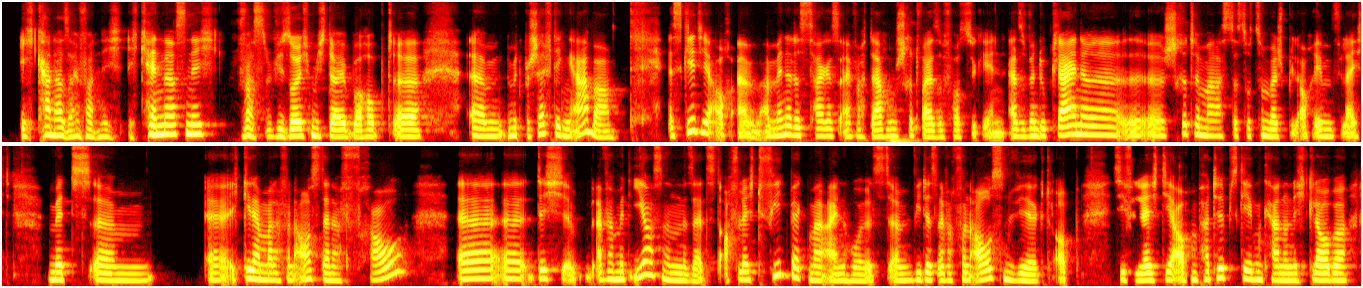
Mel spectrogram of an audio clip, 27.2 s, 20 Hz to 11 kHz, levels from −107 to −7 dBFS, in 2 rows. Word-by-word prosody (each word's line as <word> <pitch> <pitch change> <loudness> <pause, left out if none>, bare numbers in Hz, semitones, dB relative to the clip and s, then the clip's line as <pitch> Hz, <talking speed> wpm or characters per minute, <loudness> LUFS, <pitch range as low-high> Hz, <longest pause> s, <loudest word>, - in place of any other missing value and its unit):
„Ich 175 - -4
kann 205 -1 +4
das 185 -1 +3
einfach 165 -1 -3
nicht. 150 -1 -7
Ich - - -12
kenne 215 0 +6
das 215 +1 +1
nicht. 220 -1 +3 0.2
Was 170 -4 -2
wie 165 - +1
soll 170 +1 +8
ich 170 +1 0
mich 180 -1 0
da 160 -1 +5
überhaupt, 160 0 -1
äh, 155 0 +4 0.5
ähm, 170 -1 0
mit 185 +1 -1
beschäftigen?“ 195 0 -1
Aber, 145 - +1 0.5
es 180 +1 -5
geht 275 +2 +3
ja 250 - +2
auch, - - -3
ähm, - - 0
am 180 - -2
Ende 200 +2 +2
des 185 0 -1
Tages 175 -2 -1
einfach 160 0 -5
darum, 160 +3 0
schrittweise 155 -4 -1
vorzugehen. 150 - -6
Also, 165 0 0
wenn 170 0 +1
du 175 - -2
kleine, 200 +1 +5
äh, 90 0 -2
äh, - - -4
Schritte 220 - -2
machst, 175 -1 -3
dass 170 - -7
du 175 - -8
zum 180 +1 -3
Beispiel 160 0 -3
auch - - -5
eben 165 0 -1
vielleicht 80 - -5 0.4
mit, 175 0 0
ähm, 160 +2 -1 0.5
äh, - - -1
ich - - -9
gehe 210 - +7
da 190 - +5
mal 175 -1 +1
davon 170 0 -6
aus, 195 0 -2
deiner 165 -3 -1
Frau, 230 - -2 0.5
äh, 205 0 +3
äh, 235 - -10
dich 205 -1 0 0.3
einfach 190 +1 +1
mit 185 +4 0
ihr 280 +5 +2
auseinandersetzt, 170 - -3
auch - - -4
vielleicht 180 -1 -1
Feedback 270 -5 -1
mal 165 -2 +1
einholst, 155 -1 -2
ähm, 160 +1 -2
wie 175 - -1
das 175 -2 0
einfach 165 0 -2
von 175 0 -2
außen 200 +2 +1
wirkt. 150 -2 -1
Ob - - -5 0.3
sie 180 - -2
vielleicht 165 0 +2
dir 185 0 +3
auch - - -1
'n - - +1
paar 185 +1 -2
Tipps 225 +2 +2
geben 190 -3 +2
kann. 165 -1 0
Und 160 - +1
ich 165 0 -4
glaube, 165 -1 +3
175 Hz, 205 wpm, -24 LUFS, 160-200 Hz, 0.5 s, soll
